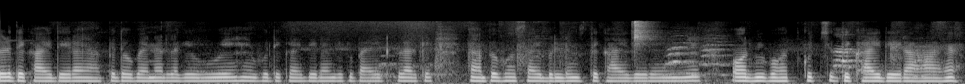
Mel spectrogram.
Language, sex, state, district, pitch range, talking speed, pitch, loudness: Hindi, female, Bihar, Saran, 155-165 Hz, 240 wpm, 160 Hz, -17 LUFS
